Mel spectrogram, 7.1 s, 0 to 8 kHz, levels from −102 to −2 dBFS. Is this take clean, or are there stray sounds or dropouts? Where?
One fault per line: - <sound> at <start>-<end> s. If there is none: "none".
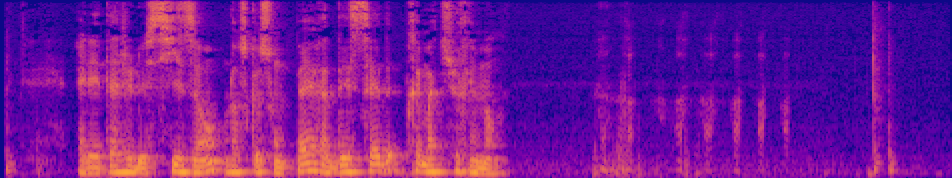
- laugh at 4.4-6.0 s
